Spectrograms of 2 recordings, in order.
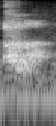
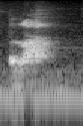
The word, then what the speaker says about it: Allah: That's just not Allah. We in English put the emphasis on the wrong vowel. They don't call it Allah. It's Allah. Allah.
